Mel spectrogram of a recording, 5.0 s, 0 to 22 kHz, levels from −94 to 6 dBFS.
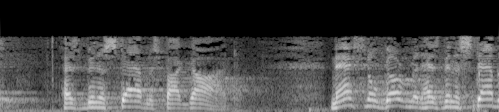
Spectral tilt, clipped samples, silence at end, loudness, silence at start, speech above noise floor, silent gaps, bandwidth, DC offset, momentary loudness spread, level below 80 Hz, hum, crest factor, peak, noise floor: -3.5 dB/octave; under 0.1%; 0 s; -17 LUFS; 0 s; 26 dB; none; 6 kHz; under 0.1%; 21 LU; -46 dBFS; none; 18 dB; 0 dBFS; -42 dBFS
